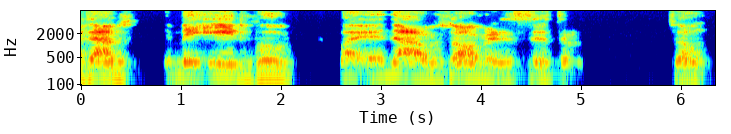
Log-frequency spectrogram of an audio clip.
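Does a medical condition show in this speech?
Yes: ALS/MND.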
